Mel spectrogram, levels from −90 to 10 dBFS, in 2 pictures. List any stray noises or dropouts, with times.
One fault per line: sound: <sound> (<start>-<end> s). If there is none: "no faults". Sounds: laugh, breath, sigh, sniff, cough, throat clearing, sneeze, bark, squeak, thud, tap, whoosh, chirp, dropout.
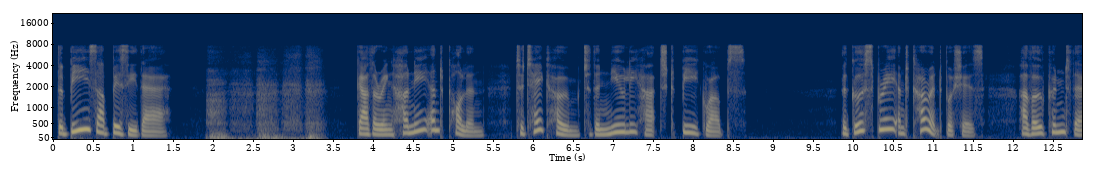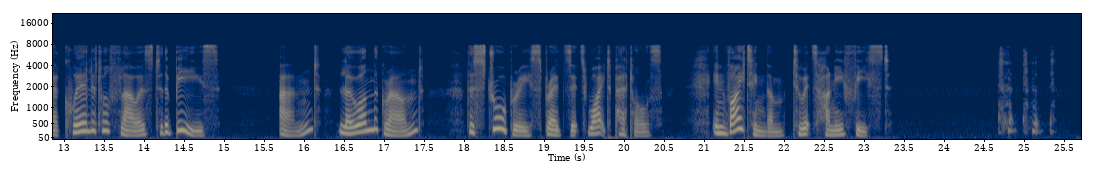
sound: breath (1.9-3.5 s)
sound: cough (24.7-25.4 s)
